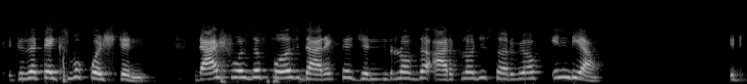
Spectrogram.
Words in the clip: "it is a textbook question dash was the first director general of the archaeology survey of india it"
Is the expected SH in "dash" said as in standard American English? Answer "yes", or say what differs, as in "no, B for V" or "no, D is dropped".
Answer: yes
